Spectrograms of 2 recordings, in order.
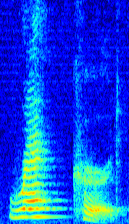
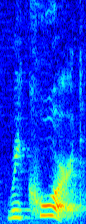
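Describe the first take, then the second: First: The stress is on the first syllable. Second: The stress is on the second syllable. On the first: It is used as a noun. "if it's a noun, ... The first syllable is stressed" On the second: It is used as a verb. "If it's a verb, ... It's prolonged and it's stressed"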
